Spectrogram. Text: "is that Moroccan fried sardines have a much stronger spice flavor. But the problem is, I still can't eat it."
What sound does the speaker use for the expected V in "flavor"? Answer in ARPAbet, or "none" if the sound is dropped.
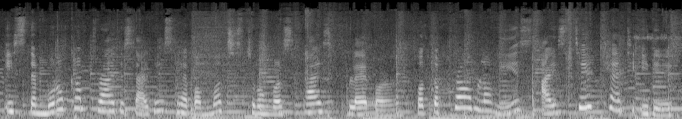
B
